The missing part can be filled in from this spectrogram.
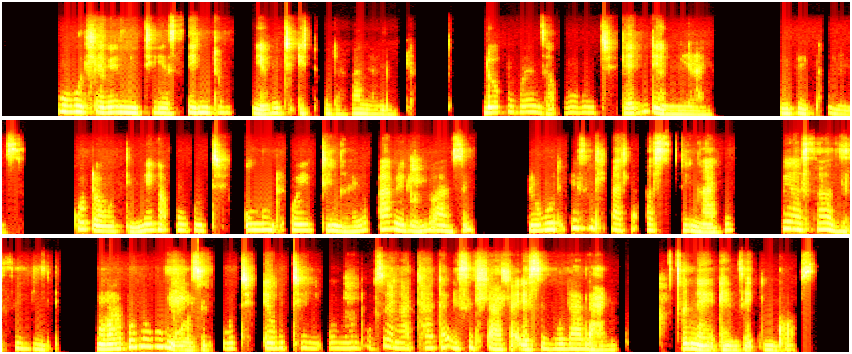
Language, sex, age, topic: North Ndebele, female, 50+, health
